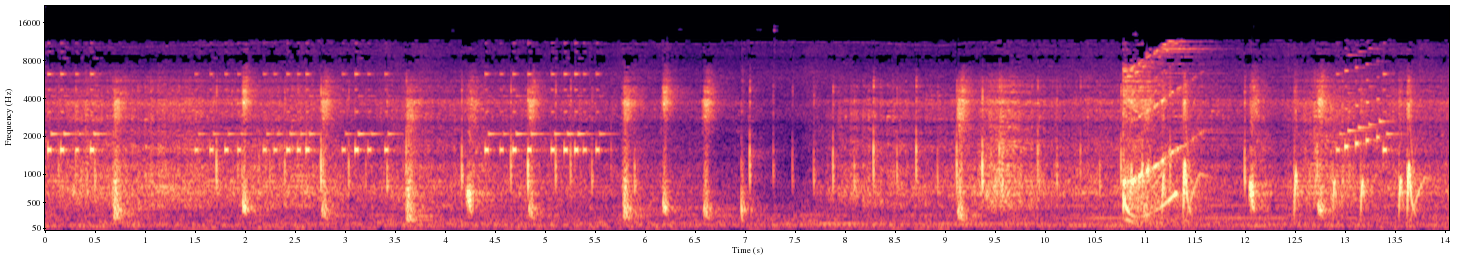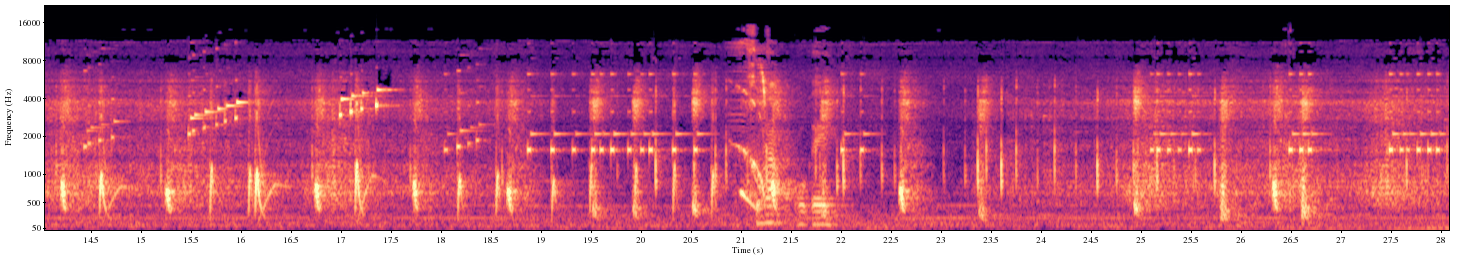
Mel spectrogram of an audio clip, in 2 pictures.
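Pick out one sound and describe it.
Game sound effects chime and whoosh from a tablet speaker.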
